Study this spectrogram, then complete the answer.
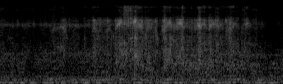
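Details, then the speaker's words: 2012 VW Jetta SportWagen TDI timing belt tensioner bearing, spun by hand: faint, dry scratching patter as it turns, rough and noisy, during a timing belt and water pump change. "make them going like this when I'm spinning it it's making a bunch of noise"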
